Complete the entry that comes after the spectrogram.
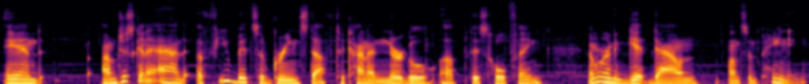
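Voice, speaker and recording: A man's voice: medium pitch, expressive, moderate pace, creaky. A man hosting a hobby channel, giving a casual, informal voice-over tutorial in a laid-back manner. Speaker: host of a miniature hobby channel.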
